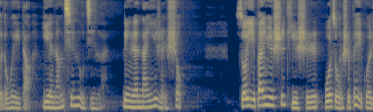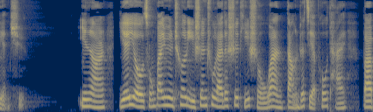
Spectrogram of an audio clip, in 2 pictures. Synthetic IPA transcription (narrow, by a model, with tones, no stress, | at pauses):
ɤ̰˨˩d̪ə˦we˥˧ɪt̪ɑ̰˥˩ʊjɛ˨˩nɤ˧˥ŋt͡ɕʰi˥nɻu˥˧t͡ɕi˥˧nla˧˩ɪ | li˥˩ŋɻə˧˥nna˧˥ni˧˥ɻə̰˨˩nʂo˥˩ʊ | swɔ˧˥i˨˩pa˥ny˥˩nʂɻ̩˥t̪ʰi˨˩ʂɻ̩˧˥wɔ˧˥t͡sʊ˨˩ŋʂɻ̩˥˧pe˥˧ɪkwɔ˥˩ljɛ̰˨˩nt͡ɕʰy̰˥˩ | i˥nə˞˧˥ | jɛ˧˥jo˨˩ʊt͡sʰʊ˧˥ŋpa˥ny˥˩nʈ͡ʂʰɤ˥li˨˩ʂə˥nʈ͡ʂʰu˥la˧˥ɪd̪ə˧ʂɻ̩˥t̪ʰi˧˥ʂo˨˩ʊwa˥˩nt̪ɑ˨˩ŋʈ͡ʂə˦t͡ɕjɛ˨˩pʰo˥ʊt̪ʰa˧˥ɪ | pa˨˩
